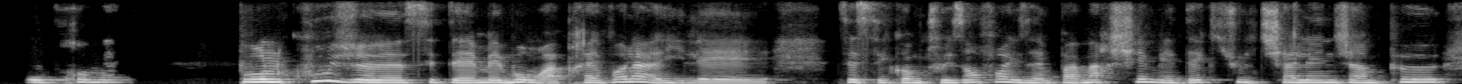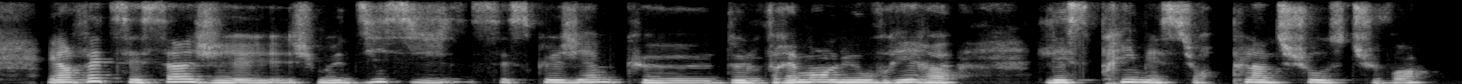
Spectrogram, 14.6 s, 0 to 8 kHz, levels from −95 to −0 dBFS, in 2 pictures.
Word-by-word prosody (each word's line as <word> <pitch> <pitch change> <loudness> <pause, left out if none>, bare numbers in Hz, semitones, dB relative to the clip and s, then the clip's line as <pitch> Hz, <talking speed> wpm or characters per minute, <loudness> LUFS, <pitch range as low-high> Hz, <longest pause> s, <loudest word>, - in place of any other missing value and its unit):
Je - - +1
te 210 - -6
promets. 220 -1 -4 0.6
Pour 240 +1 +6
le 245 - +7
coup 325 +8 +2
je 210 -6 +2
c'était 195 0 +5
mais 195 0 +2
bon, 210 -2 +1
après 165 +5 -3
voilà, 245 -2 0
il 170 -2 -5
est 150 -3 -4
tu - - -23 0.3
sais, 225 - +1
c'est 215 -2 +9
comme 185 -1 -1
tous 185 +2 -6
les 195 - +2
enfants, 220 +4 -3
ils 205 -5 -1
aiment 180 0 -4
pas 185 0 -3
marcher 210 +5 -3
mais 210 -5 -2
dès 210 +4 -3
que 215 - -11
tu 215 +1 -8
le 200 - -3
challenges 200 -1 -2
un 195 -1 -1
peu 230 +4 -2 0.3
et 215 - -2
en 220 - -1
fait 295 +5 -1
c'est 220 -8 +5
ça 245 +6 +4
j'ai, 190 -2 -4
je 190 +1 -8
me 195 - -1
dis 195 +8 -3
si 210 -1 -1
c'est 220 -1 +2
ce 205 +2 +4
que 215 - -3
j'aime 215 +3 -4
que 175 -4 -6
de 165 +4 -2
le 175 - -5
vraiment 205 +6 -1
lui 210 -1 +1
ouvrir, 205 +1 -1
heu, - - -3 0.5
l'esprit 200 +3 +5
mais 205 -3 -2
sur 185 0 +2
plein 215 -2 -4
de 190 - -2
choses, 200 -1 -2
tu 195 - -8
vois? 195 +3 -9
205 Hz, 255 wpm, -23 LUFS, 190-220 Hz, 0.6 s, c'est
